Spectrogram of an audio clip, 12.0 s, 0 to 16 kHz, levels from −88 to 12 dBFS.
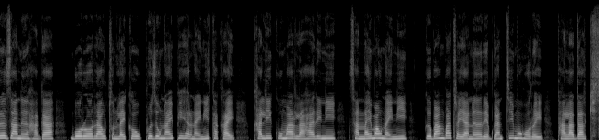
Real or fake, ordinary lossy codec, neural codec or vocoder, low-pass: real; Opus, 64 kbps; none; 14.4 kHz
